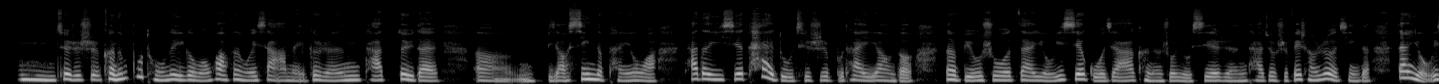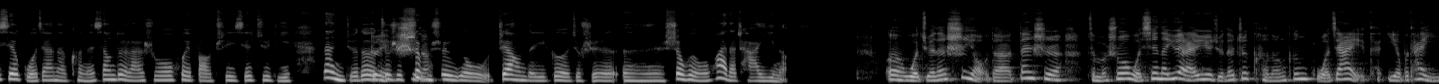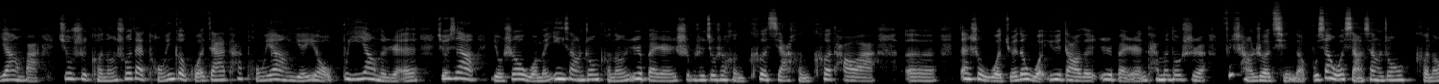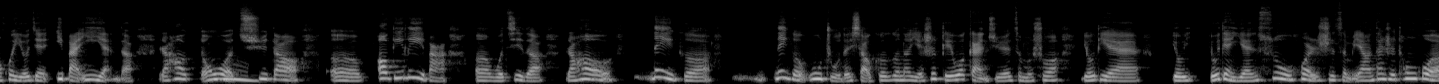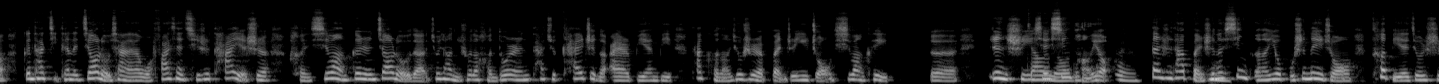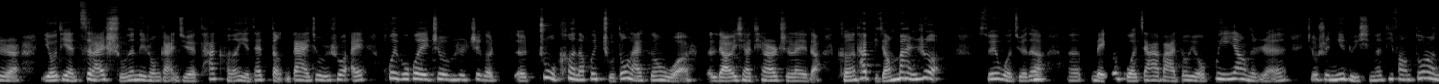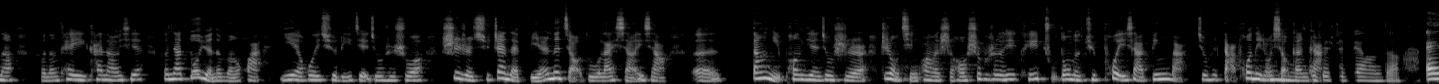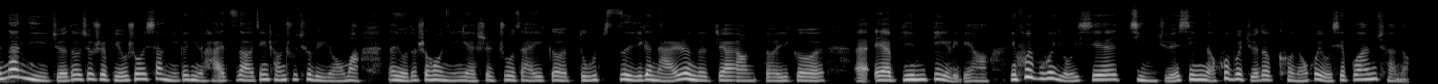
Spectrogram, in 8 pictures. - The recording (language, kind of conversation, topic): Chinese, podcast, 一个人旅行时，怎么认识新朋友？
- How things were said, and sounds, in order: none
